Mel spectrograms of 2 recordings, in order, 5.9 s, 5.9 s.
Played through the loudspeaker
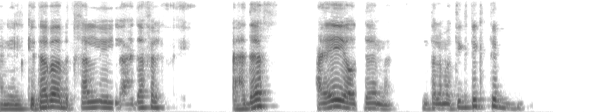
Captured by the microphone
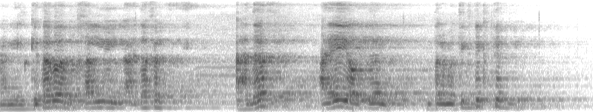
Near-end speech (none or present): none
